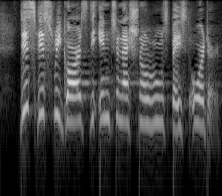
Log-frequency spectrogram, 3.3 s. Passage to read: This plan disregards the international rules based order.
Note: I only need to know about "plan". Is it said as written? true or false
false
